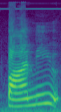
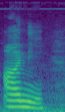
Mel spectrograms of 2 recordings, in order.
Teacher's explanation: मतलब कि इनिशियल के जो कॉन्सोनेंट्स हैं, जैसे पानी अगर कोई वर्ड है तो हो सकता है जो हियरिंग इम्पेयर्ड बच्चा हो, बहुत कॉमन देखा जाता है, वो बोलेगा आनी, तो जब प का इनिशियल कॉन्सोनेंट है वो मिस कर देगा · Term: ओमिशन ऑफ इनिशियल एंड फाइनल कॉन्सोनेंट्स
